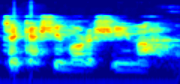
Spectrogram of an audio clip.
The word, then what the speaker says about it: Takeshi Morishima: Takeshi Morishima.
